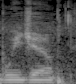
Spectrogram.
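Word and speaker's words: Kweichow: is distilled in guijo the anglicized brand name is cuicho k-w-e-i-c-h-o-u but i'm going to pronounce it guijo when i traveled across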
